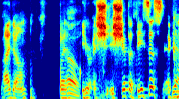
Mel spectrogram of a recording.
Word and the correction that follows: Theseus: Uh, I pronounced it wrong. Theseus. It's Greek. Okay, well, explain that to me.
